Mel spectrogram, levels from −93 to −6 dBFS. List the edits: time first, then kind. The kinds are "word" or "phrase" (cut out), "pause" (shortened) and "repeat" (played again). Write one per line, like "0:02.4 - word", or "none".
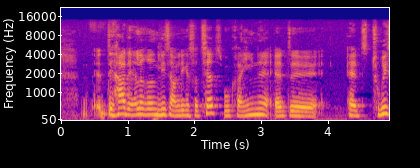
0:01.5 - phrase
0:02.5 - word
